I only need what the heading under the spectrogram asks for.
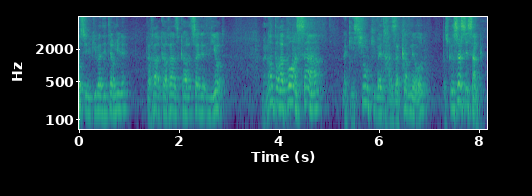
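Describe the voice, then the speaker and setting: A man's voice: fairly high pitch, darkish tone. A man giving a Torah class as a rabbi, talking in a conversational way, repeating words and mixing in Hebrew terms. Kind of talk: sermon. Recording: echoey room with faint ambient noise.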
